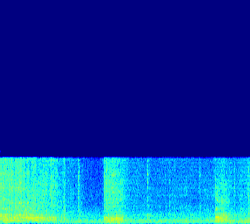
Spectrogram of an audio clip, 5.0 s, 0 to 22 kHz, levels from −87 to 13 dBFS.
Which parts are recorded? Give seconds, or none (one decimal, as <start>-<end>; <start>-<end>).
0.5-2.0; 2.8-3.2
